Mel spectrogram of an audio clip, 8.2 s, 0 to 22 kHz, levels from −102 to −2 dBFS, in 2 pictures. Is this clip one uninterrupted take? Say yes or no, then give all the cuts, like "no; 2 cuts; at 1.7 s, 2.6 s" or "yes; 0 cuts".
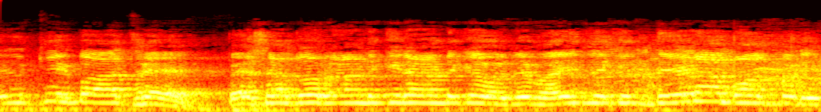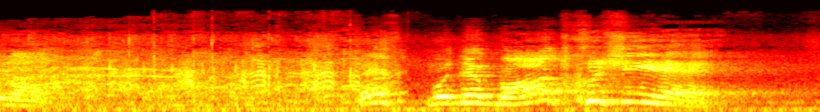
no; 1 cut; at 6.1 s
